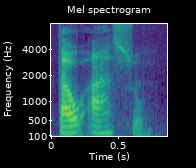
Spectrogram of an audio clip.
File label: "tau asu", Wamesa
